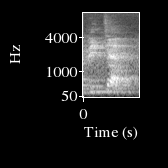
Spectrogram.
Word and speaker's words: Richter: था जिनका नाम था रिचर। यहाँ पे RICHTER लिखा हुआ है, लेकिन इसका मतलब है रिचर पढ़ेंगे, टी आपका साइलेंट रहता है।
